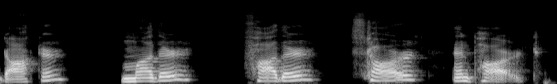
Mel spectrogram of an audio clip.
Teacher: So we can clearly hear the rhotic R sound, unlike in Eastern New England dialect and New York dialect.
